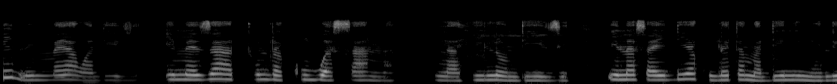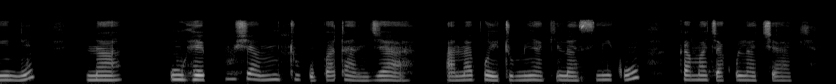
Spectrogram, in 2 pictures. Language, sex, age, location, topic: Swahili, female, 18-24, Kisumu, agriculture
